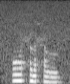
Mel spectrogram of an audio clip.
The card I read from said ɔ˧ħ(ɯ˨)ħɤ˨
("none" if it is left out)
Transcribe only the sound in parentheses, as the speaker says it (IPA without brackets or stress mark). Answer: ɯ˨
